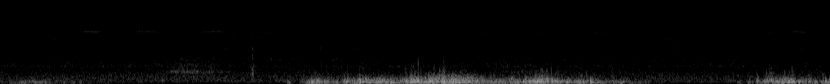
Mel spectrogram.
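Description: Faint insect chirping, a short high note about every half second, over a low rumbling noise that swells about three seconds in and again near the end.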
